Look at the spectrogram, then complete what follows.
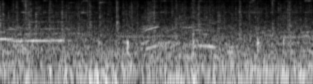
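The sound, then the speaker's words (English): Slow, spaced clip-clop of horses' hooves with the low rumble of carriage wheels, passing mourners in masks standing several deep along a sidewalk within view of a bridge, amid a steady murmur of crowd noise and voices. “You hear the slow footsteps of the horses and the slow churn of the carriage wheels.”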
